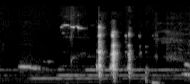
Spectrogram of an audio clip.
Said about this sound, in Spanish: Pobrecito el perro, ¿por qué estará llorando?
